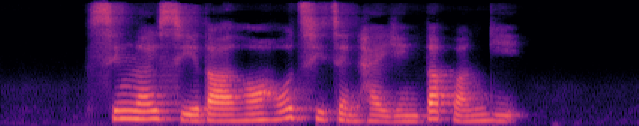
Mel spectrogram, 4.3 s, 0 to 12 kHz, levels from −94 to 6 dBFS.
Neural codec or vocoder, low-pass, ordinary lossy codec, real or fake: codec, 24 kHz, 0.9 kbps, WavTokenizer, large speech release; 10.8 kHz; Opus, 64 kbps; fake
